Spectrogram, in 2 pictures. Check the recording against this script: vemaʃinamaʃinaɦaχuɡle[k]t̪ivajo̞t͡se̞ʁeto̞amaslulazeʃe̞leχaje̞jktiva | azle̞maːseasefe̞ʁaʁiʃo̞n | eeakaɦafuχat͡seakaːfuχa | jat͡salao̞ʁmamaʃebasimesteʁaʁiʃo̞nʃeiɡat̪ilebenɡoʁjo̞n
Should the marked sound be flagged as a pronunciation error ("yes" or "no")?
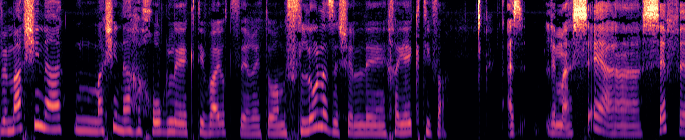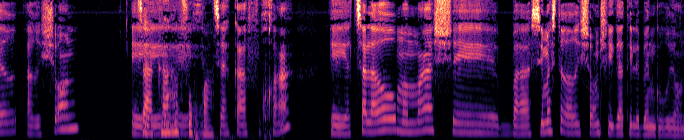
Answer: no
